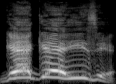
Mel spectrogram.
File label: scav mutter, voice; Escape from Tarkov; scav2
